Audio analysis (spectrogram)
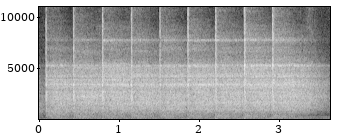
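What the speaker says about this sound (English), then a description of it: "We'll try to give it a little tap." Hammer striking the wheel bearing hub of a Dodge Avenger, about ten sharp metallic taps at a steady rhythm, close and loud over a constant broadband background hiss.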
